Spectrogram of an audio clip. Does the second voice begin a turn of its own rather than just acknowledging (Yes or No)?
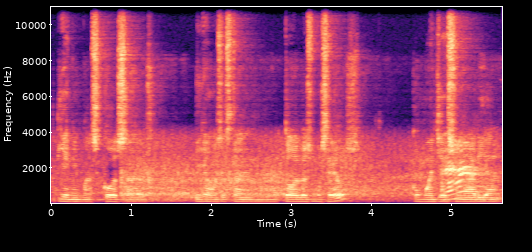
No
